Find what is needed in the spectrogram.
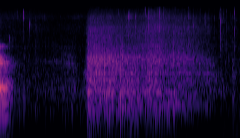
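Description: A person blowing hard to put out the burning yarn hair of a paper puppet: one rushing breath starting about a second in and fading away over the next second.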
